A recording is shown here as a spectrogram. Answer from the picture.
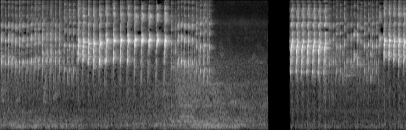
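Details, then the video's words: Lovebird ngotot durasi panjang masteran song. Fast, high, buzzy chirps rise in intensity, fade into a moment of silence, then return as an energetic rapid chatter. "lovebird ngotot durasi panjang"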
